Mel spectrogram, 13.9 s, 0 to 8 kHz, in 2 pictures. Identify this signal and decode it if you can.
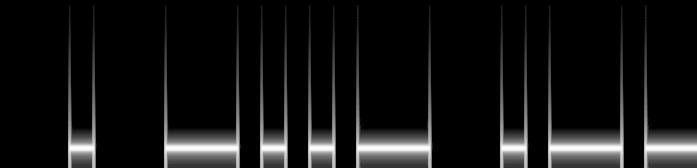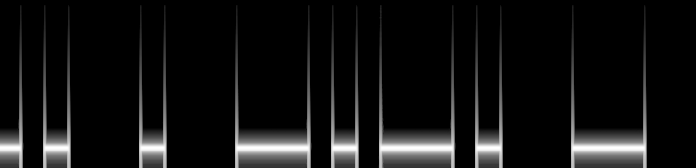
Morse code, heard as a keyed tone, about 5 wpm, 250 Hz. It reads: EXPECT
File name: morse / morse-training-05WPM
